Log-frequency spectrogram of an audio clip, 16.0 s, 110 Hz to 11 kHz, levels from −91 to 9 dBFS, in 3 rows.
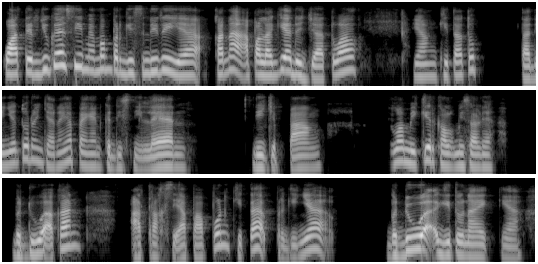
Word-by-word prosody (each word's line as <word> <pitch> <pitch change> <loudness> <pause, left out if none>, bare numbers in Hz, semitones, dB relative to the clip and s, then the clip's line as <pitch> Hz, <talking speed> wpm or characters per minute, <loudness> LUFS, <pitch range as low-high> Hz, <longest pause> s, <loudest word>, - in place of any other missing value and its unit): kuatir 220 0 +7
juga 340 +7 +5
sih 330 -2 +3
memang 275 +2 -1
pergi 230 -3 +1
sendiri 245 +2 0
ya, 205 -1 +2 0.2
karena 220 +6 +3
apalagi 205 +4 +4
ada 210 -4 +3
jadwal 215 +11 +2 0.6
yang 190 0 -4
kita 205 +1 -2
tuh 270 - 0 0.5
tadinya 175 +4 -1
itu 260 - -3
rencananya 200 -2 -6
pengen 170 -3 -5
ke - - -4
Disneyland 160 +1 -1 0.6
di 160 -1 -1
Jepang. 155 +3 -2 0.7
Cuma 220 +3 0
mikir, 215 +5 +2
kalau 175 -2 -1
misalnya 165 -2 -4 0.6
berdua 170 +4 +2
kan 260 +3 +3 0.5
atraksi - - -5
apa 145 0 -4
pun 270 +2 -2
kita 240 -1 0
perginya 170 - -1 0.6
berdua 210 +11 +5
gitu 165 0 0
naiknya. 140 -3 -4
195 Hz, 135 wpm, -22 LUFS, 160-235 Hz, 0.7 s, kuatir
